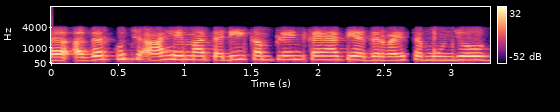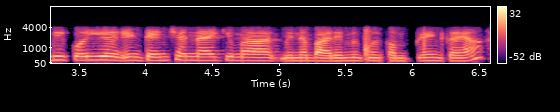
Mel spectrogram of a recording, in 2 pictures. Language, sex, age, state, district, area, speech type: Sindhi, female, 18-30, Uttar Pradesh, Lucknow, urban, conversation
